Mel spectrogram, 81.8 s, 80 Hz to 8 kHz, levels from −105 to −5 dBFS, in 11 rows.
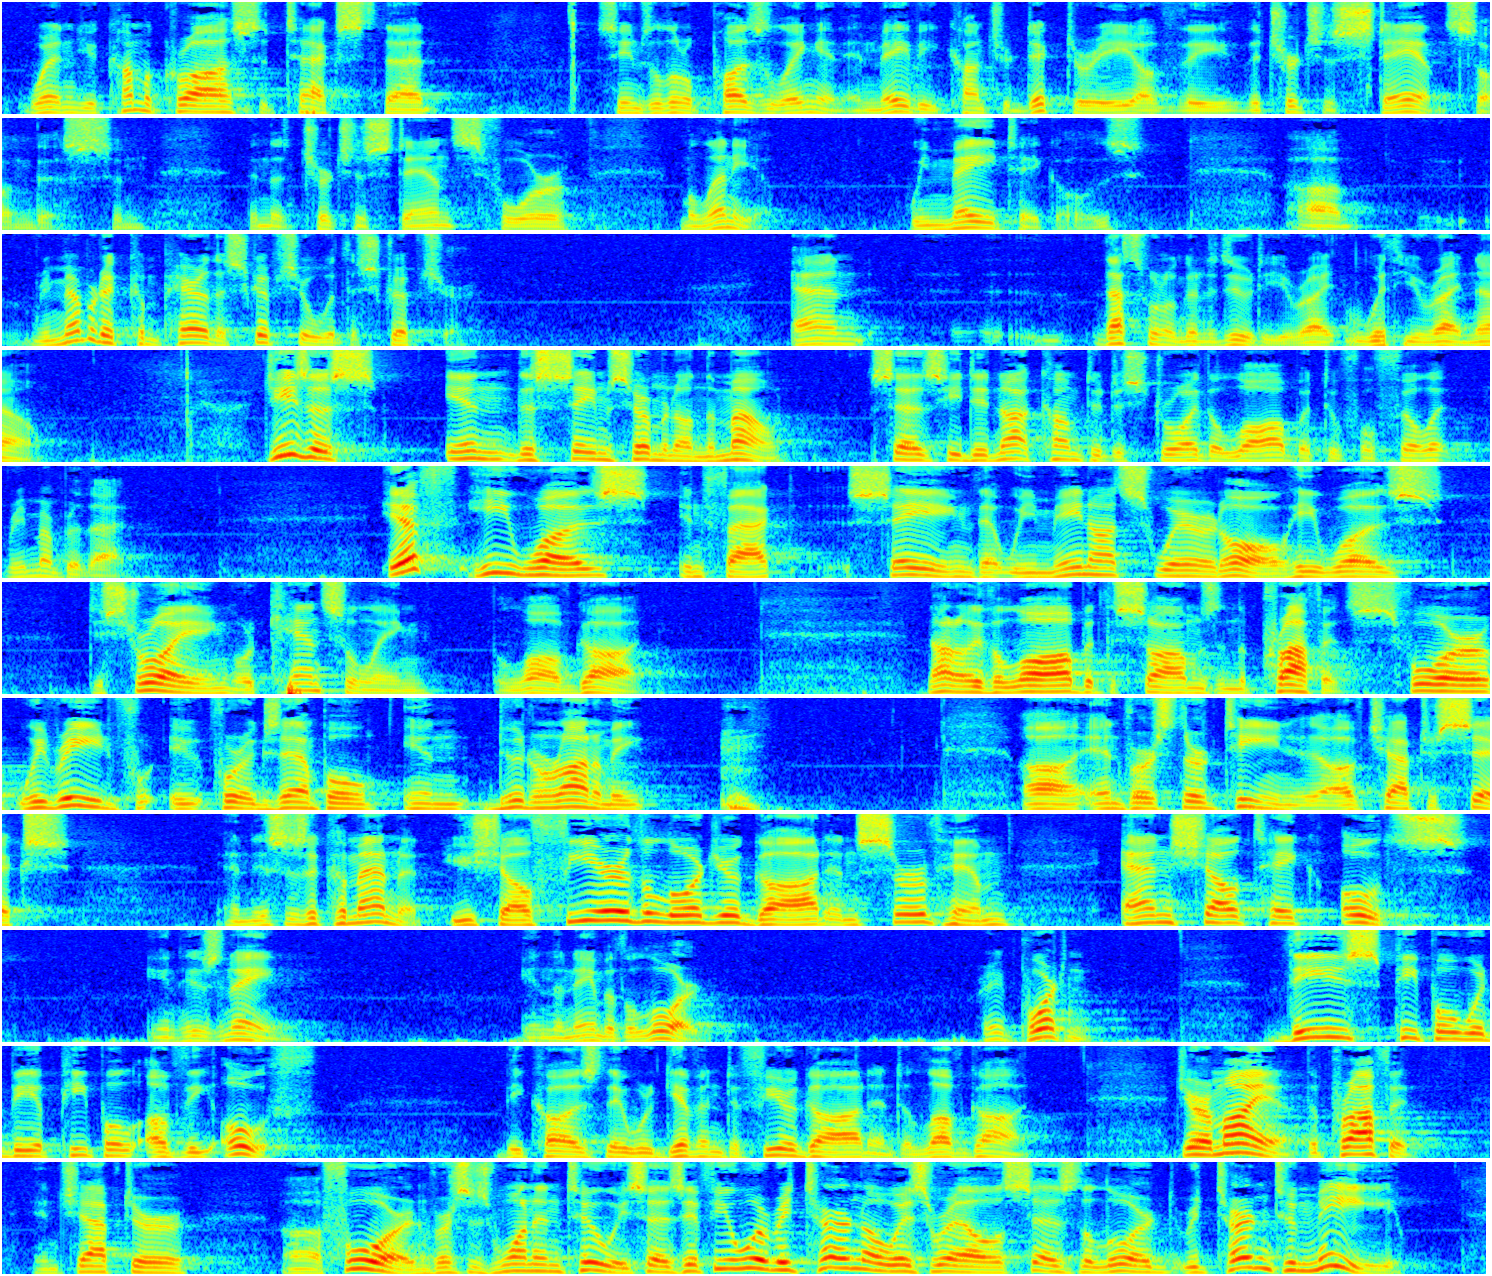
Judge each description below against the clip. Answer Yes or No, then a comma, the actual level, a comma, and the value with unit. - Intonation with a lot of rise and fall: Yes, wide, 6.4 semitones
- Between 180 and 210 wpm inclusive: No, average, 145 wpm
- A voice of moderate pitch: No, low, 130 Hz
